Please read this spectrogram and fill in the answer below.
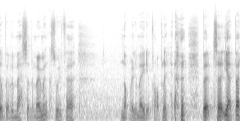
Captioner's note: chuckles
